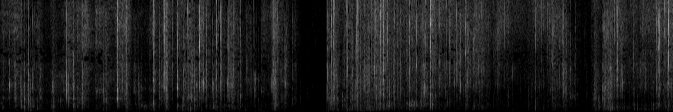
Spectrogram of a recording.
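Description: Crumpled pages of an open glossy paper magazine are smoothed flat with the palm and turned by the fingertips. Dense, bright crinkling and rustling runs throughout, broken by one brief silence near the middle.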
